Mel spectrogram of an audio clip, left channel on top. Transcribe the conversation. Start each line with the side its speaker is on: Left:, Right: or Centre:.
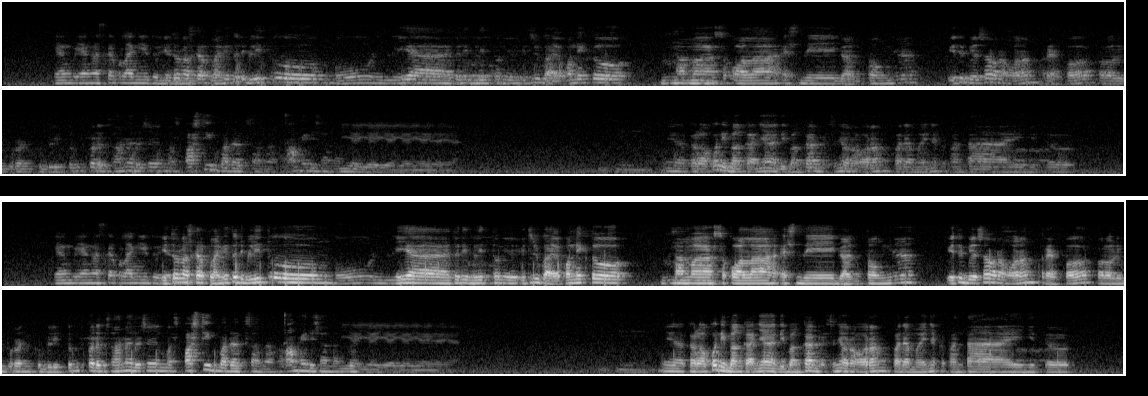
Centre: yang yang Laskar Pelangi itu
Right: Itu
Centre: yang
Right: Laskar Pelangi tuh di Belitung.
Centre: oh di Belitung
Right: Iya, itu di Belitung. Itu juga ikonik tuh.
Centre: <laughs>
Right: Sama sekolah SD Gantongnya itu biasa orang-orang travel kalau liburan ke Belitung itu pada ke sana biasanya Mas. Pasti pada ke sana. Ramai di sana
Centre: iya
Right: tuh.
Centre: iya iya iya iya iya Hmm,
Right: Iya, kalau aku di Bangkanya, di Bangka biasanya
Centre: di Bang
Right: orang-orang pada mainnya ke pantai
Centre: oh, oh.
Right: gitu.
